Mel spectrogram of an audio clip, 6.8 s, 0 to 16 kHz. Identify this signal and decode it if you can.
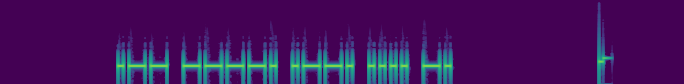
Morse code, heard as a keyed tone, about 22 wpm, 700 Hz. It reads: W9PHN
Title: USA Call Signs 22wpm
